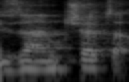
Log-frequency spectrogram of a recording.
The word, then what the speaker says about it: Zanchetta: In Italian, with the CH is pronounced K. Yeah. You said Zanchetta, but I guess it's actually Zanchetta, I suppose.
